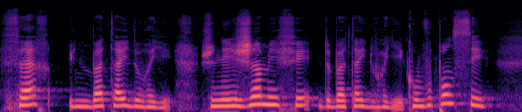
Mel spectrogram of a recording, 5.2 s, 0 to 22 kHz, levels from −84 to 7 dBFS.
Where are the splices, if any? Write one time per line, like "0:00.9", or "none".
none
